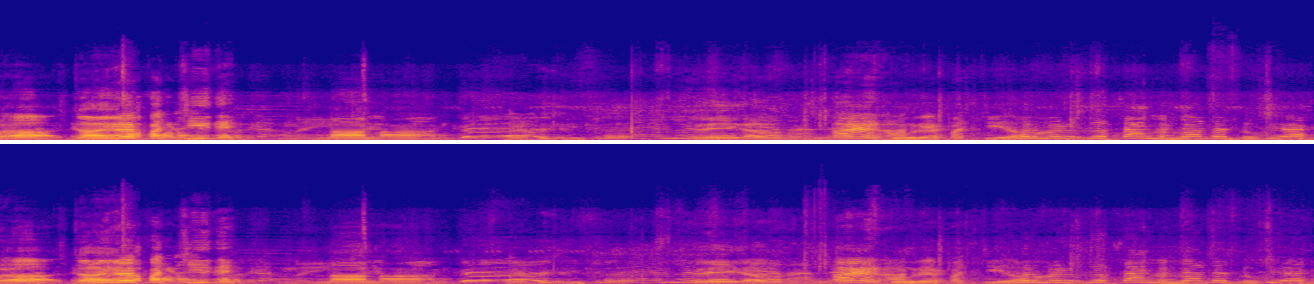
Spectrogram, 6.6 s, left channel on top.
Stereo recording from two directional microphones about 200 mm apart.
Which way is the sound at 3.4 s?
50° left (ahead or behind).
